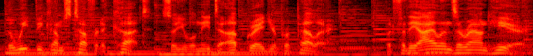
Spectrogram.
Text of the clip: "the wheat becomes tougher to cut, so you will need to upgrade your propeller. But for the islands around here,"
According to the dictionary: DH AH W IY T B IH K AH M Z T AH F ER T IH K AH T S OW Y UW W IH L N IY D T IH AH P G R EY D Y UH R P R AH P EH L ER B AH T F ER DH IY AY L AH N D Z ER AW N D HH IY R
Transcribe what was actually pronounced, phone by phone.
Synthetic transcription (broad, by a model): DH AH W IY T B IH K AH M Z T AH F ER T IH K AH T S OW Y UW W IH L N IY D T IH AH P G R EY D Y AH R P R AH P EH L ER B AH T F ER DH IY AY L AH N D Z ER AW N D HH IY R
